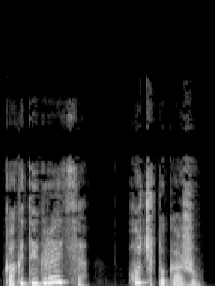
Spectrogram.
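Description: A woman's voice: high voice, a little fast, gravelly, no room sound, pitched above the performer's own voice, full character voice. A woman voicing an eager, helpful schoolgirl in a storybook reading. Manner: eager, excited.

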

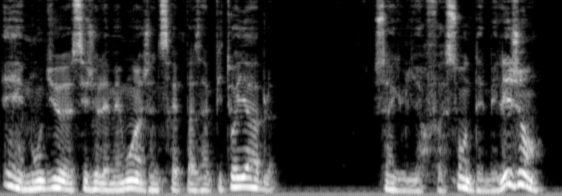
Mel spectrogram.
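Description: A man's voice: medium pitch, expressive, normal speed, dark tone, breathy edge. A man voicing a lovesick, vexed prince. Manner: plaintive, flustered. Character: infatuated, vexed middle-aged prince. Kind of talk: audiobook character reading.

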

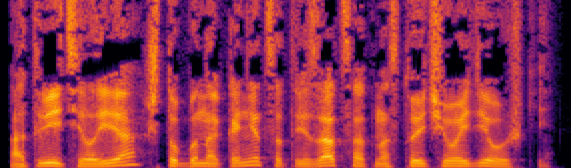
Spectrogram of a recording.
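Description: A man narrating a first-person fantasy audiobook in a steady, even storytelling manner, recorded at home. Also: medium pitch, a little fast, no room sound, clean studio sound. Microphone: home studio mic.

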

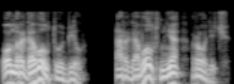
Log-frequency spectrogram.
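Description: A man's voice: sits low, very animated, moderate pace, a little mellow, breathy edge, no room sound, highs cut off, heavily acted. A man voicing a gloomy, curt young Varangian warrior. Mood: sullen. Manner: sullen, curt.

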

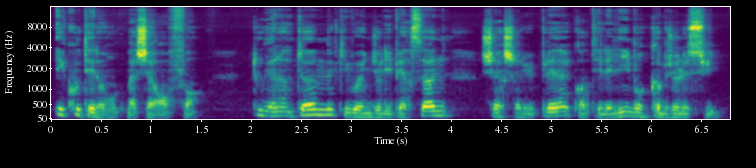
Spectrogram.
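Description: A man's voice: mid-range voice, expressive, normal speed, dark tone, breathy edge. A man reading an audiobook, voicing a cool, politely mocking nobleman. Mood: suave. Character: suave, cool, ironic nobleman count.

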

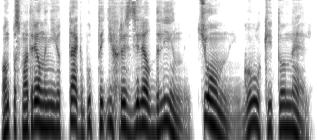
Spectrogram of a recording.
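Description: A man narrating a story in a measured reading style, close to the mic. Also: on the high side, animated, dark tone, husky, no echo. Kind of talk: audiobook narration.

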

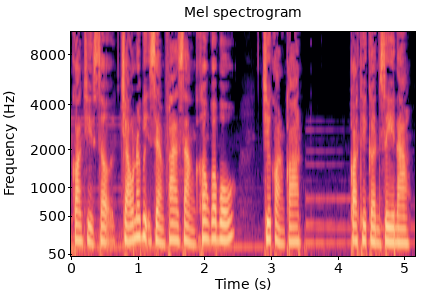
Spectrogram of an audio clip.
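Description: A woman voicing a sharp-tongued young wife, fed up and defiant, with blunt retorts, in a storybook reading. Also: fairly low pitch, fairly even intonation, moderate pace, faint music behind, natural voice.

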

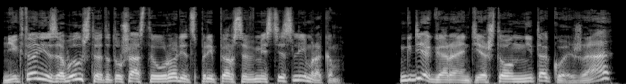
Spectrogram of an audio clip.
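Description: A man's voice: medium pitch, brisk, no echo, clean studio sound, pitched above the performer's own voice. A man voicing a mocking, hot-tempered man who jeers in a lifted voice. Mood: jeering. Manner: jeering, lively.

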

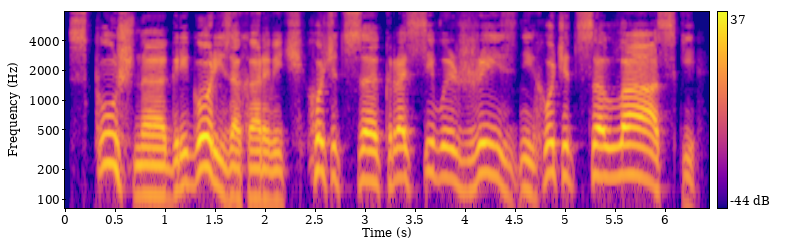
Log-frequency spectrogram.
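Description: An excitable, pompous young suitor, as a man reading the play puts him on, raised in pitch and speaking ceremoniously. His lively, swooping intonation makes every sentence a declaration. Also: measured pace. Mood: excited.

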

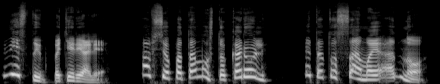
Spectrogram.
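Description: A chatty old witch woman full of gossip, as a male narrator puts her on, talking high and fussy with a lot of lift and fall. The voice has a slight creak to it and sits close and dry, like a storybook reading. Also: wildly swooping pitch, normal speed, a bit bright, dry recording, full character voice. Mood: gossipy.

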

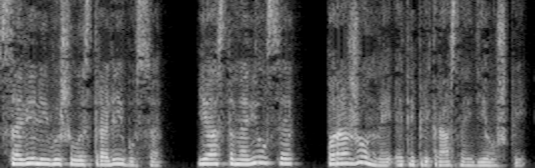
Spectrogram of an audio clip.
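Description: A woman narrating an audiobook in a calm, even storytelling manner. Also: medium pitch, fairly quick. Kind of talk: scripted narration.

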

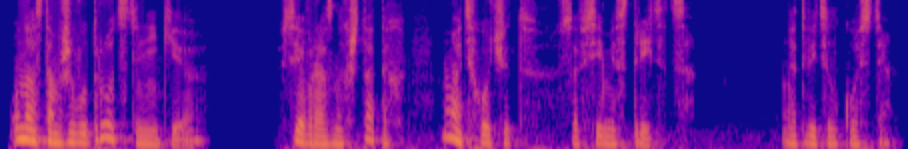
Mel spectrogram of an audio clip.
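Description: Woman, audiobook narration, low, mellow, measured. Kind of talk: scripted narration.

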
